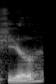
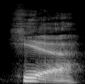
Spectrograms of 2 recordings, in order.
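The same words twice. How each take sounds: First: The final R is pronounced strongly. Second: The final R is very light. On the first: "for us, that's the opposite" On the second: "you do have an R sound, but it's very light"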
